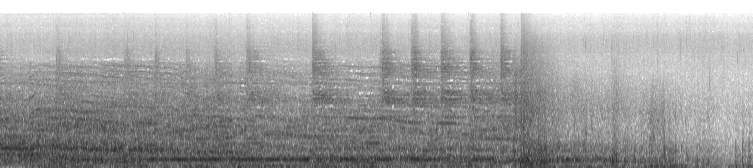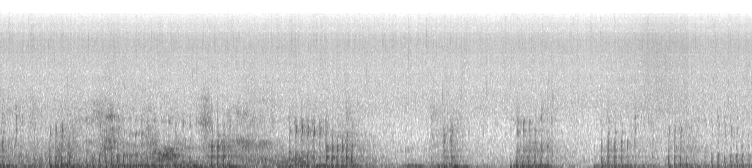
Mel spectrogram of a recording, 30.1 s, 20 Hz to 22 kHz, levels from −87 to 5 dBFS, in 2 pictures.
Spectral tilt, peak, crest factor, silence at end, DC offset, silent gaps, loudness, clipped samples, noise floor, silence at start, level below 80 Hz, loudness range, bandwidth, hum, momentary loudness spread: -6 dB/octave; -4 dBFS; 16 dB; 0 s; under 0.1%; none; -18 LUFS; under 0.1%; -44 dBFS; 0 s; -28 dBFS; 19 LU; 15 kHz; none; 21 LU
